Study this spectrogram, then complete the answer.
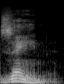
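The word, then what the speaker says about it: زاي: a whistling sound is it's named zayn as in reign but exchanging the r with the zed zayn so zane is pronounced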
